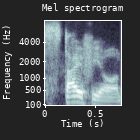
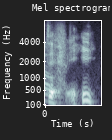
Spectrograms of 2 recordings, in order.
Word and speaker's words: Stiffio: It's pronounced Stifio, not Oh, Stiffy.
